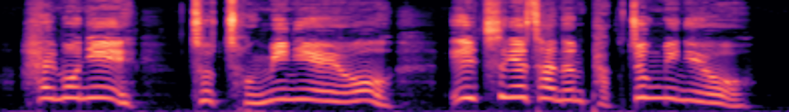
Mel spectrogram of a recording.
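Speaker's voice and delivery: high, shaky, trembling, frantic and urgent calling out. Reading a story, voicing a neighbor at the door before dawn: trembling, urgent voice. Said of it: "목소리가 떨리고 있어서 뭔가 엄청 다급해 보였어요".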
